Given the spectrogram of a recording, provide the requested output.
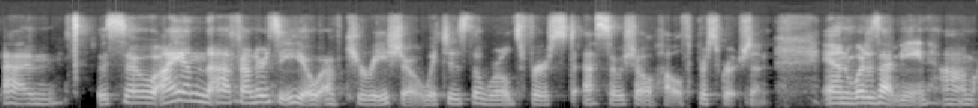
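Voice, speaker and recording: A woman's voice: on the low side, darkish tone. A woman, a startup founder on a panel, introducing herself fluently and in a polished way.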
